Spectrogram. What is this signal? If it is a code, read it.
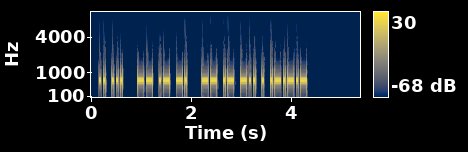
Morse code, heard as a keyed tone, about 27 wpm, 700 Hz. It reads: IS MAN MADE.
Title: Sentences from Top 1000 Words - Review Part 6 - 28wpm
